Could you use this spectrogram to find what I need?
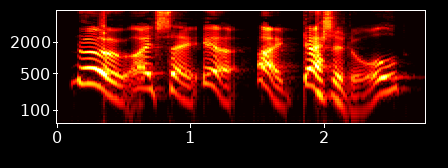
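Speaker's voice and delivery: very high, loud wail; outraged protest. Acted. Convicted friend protesting his sentence, high loud indignation. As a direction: protest in a drawn-out high yelp. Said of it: "protested poor old Sippy".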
